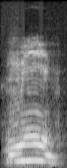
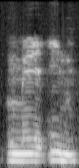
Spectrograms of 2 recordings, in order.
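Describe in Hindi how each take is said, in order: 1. स्वर एक ही अक्षर में मिल जाते हैं। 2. स्वर दो अलग अक्षरों में बँटे हुए हैं।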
